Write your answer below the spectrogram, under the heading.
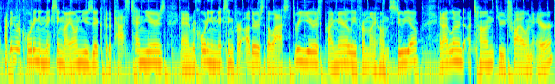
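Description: A man at a moderate pace, with ordinary pitch variation and very even loudness, in dry sound with no echo and faint music in the background. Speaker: presenter. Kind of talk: tutorial. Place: studio. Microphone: studio mic.

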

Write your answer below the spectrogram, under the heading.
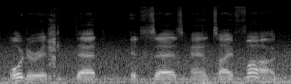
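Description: A man at a fairly slow pace, with a dry sound with no echo and noticeable background noise. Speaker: product reviewer. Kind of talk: product review talk. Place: garden.

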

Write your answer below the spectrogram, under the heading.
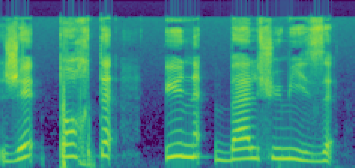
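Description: At a very slow pace, a woman speaks in a high pitch with lively intonation, the sound dry and close with no echo. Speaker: French teacher. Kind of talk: tutorial.

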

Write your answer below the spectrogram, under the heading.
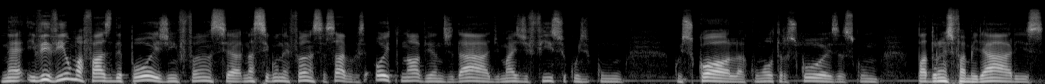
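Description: A man talks at a moderate pace with ordinary pitch variation and big swings in loudness. The sound is dry with no echo. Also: fairly high pitch for a man. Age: 50s. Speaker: spiritual therapist and radio host; podcast guest. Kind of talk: casual chat. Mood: calm, explanatory. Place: studio. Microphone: studio mic.

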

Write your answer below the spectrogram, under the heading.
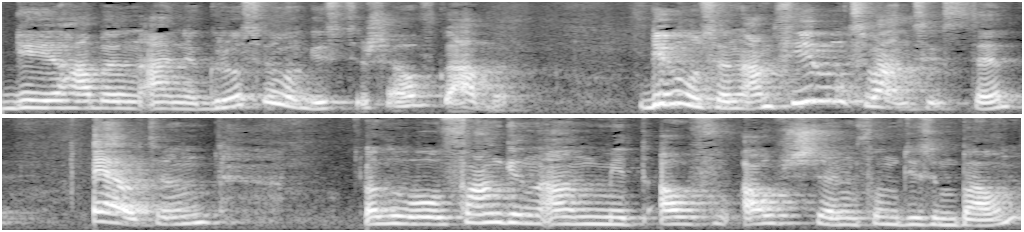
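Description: Her voice is fairly high, carries a Slovak accent and has lively intonation, with audible room echo around it. The woman speaks very slowly, leaving long, frequent pauses. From Slovakia. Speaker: migrant guest. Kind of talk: casual interview.

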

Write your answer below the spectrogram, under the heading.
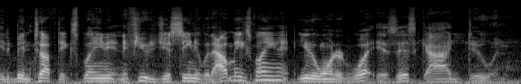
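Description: Talking at a very fast pace, a man comes through in a dry sound with no echo and light background noise. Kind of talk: casual vlog chat. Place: garden. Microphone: phone near.

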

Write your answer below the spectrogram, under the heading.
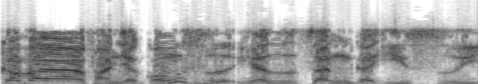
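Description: A man with a Zhejiang accent uses very wide pitch swings and vocal fry. The sound is dry with no echo, and the background is quiet. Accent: Taizhou Wu dialect. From Taizhou, Zhejiang. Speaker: news show host. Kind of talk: local news programme presented in Taizhou dialect.

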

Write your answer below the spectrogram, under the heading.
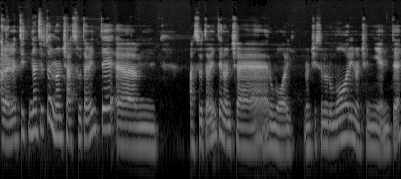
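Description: The pace is moderate as a man talks. Faint noise sits in the background. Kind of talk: role-play narration. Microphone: video call.

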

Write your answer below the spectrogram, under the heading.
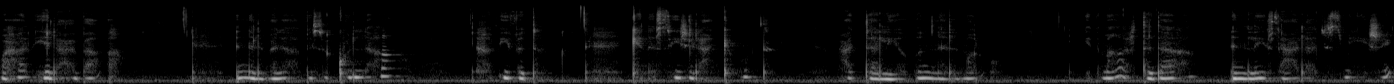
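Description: Soft-spoken and calm, a woman talks at high pitch and a very slow pace, with long, frequent pauses over light background noise. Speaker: ASMR storyteller. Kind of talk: ASMR bedtime story reading. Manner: soft-spoken, calm.

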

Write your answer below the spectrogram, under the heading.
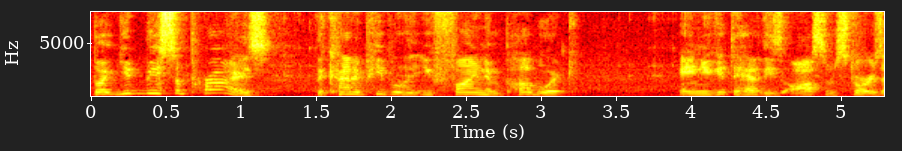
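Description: Over light background noise, a man talks at a very fast pace with very wide pitch swings. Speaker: vlogger. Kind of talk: casual vlog chat. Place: home room. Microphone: webcam.

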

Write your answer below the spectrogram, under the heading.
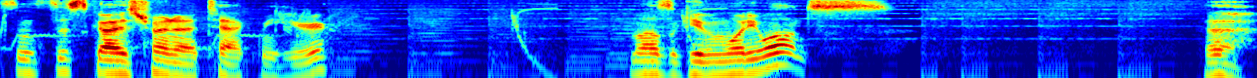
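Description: The speaker keeps a moderate pace with long, frequent pauses. Music plays in the background. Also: man, fairly high pitch for a man, ordinary pitch variation. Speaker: video game let's player. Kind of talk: gameplay commentary. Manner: dull, low-energy.

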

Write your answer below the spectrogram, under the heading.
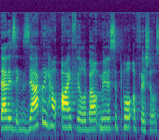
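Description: At a moderate pace, a woman uses a raised, projected voice with a bright, sharp tone. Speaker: local TV commentary host. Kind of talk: prepared political commentary. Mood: earnest, critical. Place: studio.

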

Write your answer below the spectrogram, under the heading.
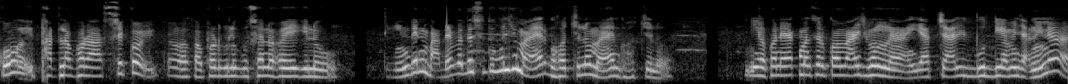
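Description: The voice is a cartoonish character. Its pace is moderate. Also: woman, extremely high pitch for a woman.

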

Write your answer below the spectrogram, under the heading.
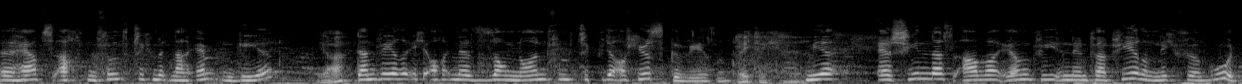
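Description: A woman talks at a very slow speed, with light noise in the background. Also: ordinary pitch variation. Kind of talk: casual reminiscing conversation. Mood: warm, nostalgic. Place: cafe.

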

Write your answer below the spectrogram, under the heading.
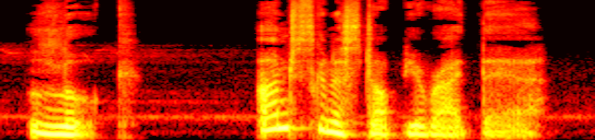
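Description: In a gruff, put-on character voice of medium pitch, a woman speaks at a moderate pace with a dry, close sound and no echo. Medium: audio drama. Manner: gruff, sarcastic.

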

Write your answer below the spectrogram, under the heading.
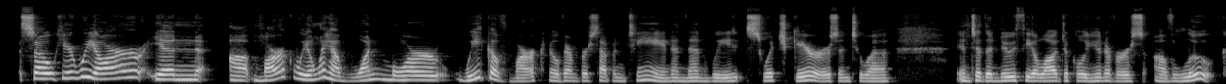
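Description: In a quiet background, a woman speaks with very wide pitch swings. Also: fairly slow pace. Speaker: professor, podcast co-host. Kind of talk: discussion commentary. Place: home room. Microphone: earbuds.

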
